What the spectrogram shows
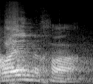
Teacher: اوپر حلق سے غین خا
